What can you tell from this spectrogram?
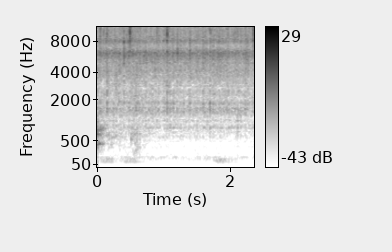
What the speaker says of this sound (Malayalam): എല്ലാം കൂടെ നമുക്കൊന്ന് അതിൻ്റെ പച്ച മാറുന്ന വരെ ഒന്ന് വഴട്ടാം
